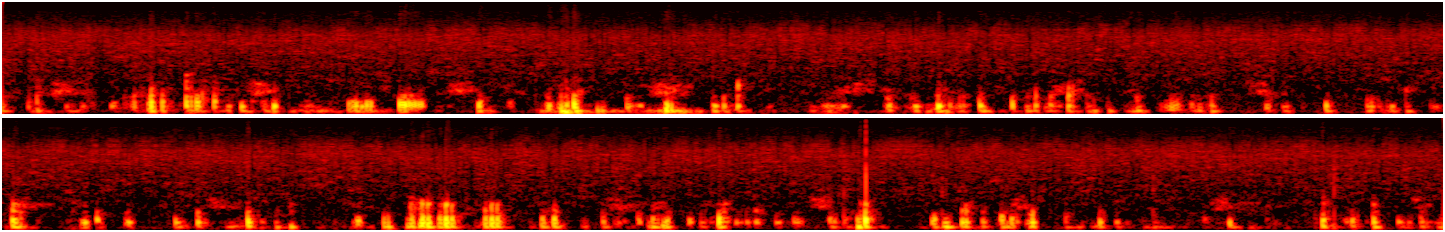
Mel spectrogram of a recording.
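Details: Male's stomach growling: loud, irregular gurgling and bubbling rumbles in quick clusters; normal bowel sounds of a healthy digestive system.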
